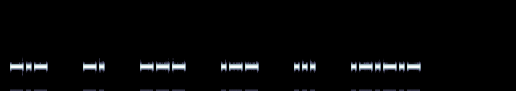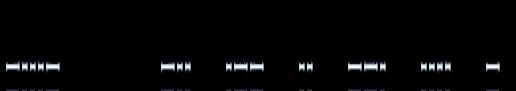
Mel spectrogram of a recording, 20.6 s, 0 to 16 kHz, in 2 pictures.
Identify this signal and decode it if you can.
Morse code, heard as a keyed tone, about 15 wpm, spaced as for 8 wpm, 1000 Hz. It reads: KNOWS. <BT> DWIGHT
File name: qotdfiles / 8wpm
